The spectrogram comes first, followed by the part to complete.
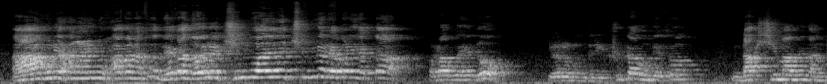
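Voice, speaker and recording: A male pastor preaching a sermon, emphatic, breaking into loud rises when he acts out quotes. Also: sits high. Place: church sanctuary. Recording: very echoey hall, mic far off, faint background noise.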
